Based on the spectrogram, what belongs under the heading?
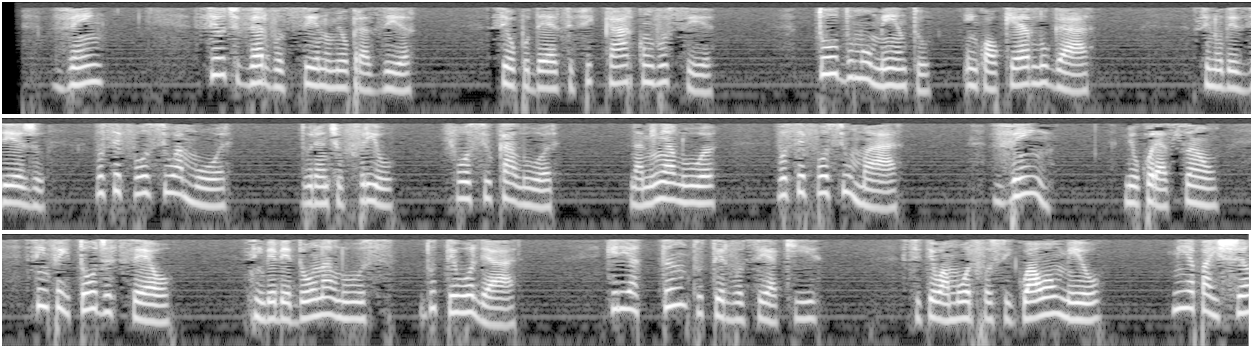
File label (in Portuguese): Vem Feminino; Românticas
